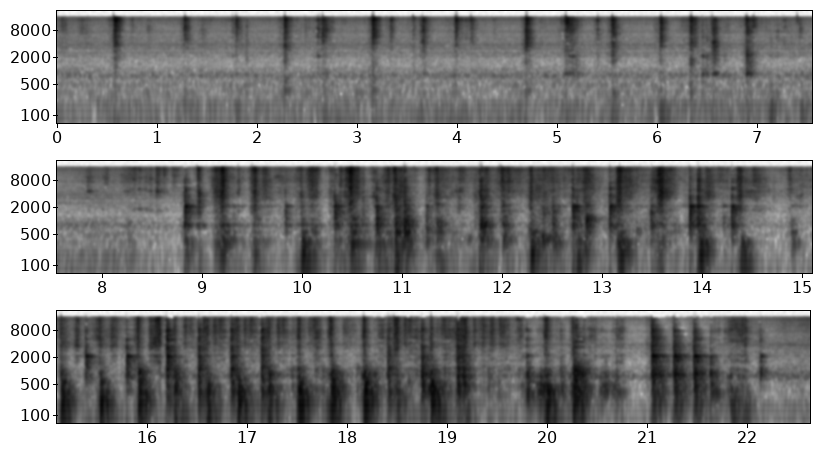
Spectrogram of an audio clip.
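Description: A metal utensil clinking against a dish: a few separate taps at first, then from about a third of the way in, rapid continuous clinking and scraping, as when mixing in a bowl.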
